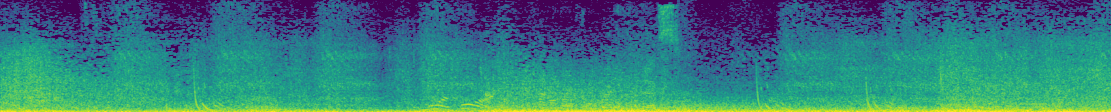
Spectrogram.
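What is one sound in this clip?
Explosions rumble deeply and steadily.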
